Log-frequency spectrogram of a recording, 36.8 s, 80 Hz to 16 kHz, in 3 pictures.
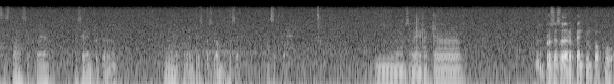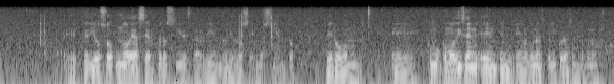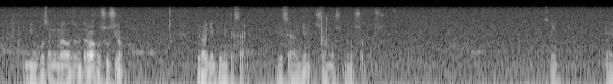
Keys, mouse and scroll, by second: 0.1 middle click, 1.8-4.4 drag, 4.6-5.8 middle drag, 6.6 middle click, 8.4 a, 8.7 c, 9.4-13.1 drag, 13.2 Escape, 13.4 middle click, 14.9-16.2 drag, 16.2-17.8 middle drag, 17.7 shift+a, 18.1 shift+middle click, 18.4 click, 19.6 shift+click, 20.4 shift+click, 24.9 c, 25.1-31.0 drag, 31.1 Escape, 31.4 middle click, 32.5-34.5 drag, 34.6-35.6 middle drag, 35.8 scroll down 2, 36.2-36.8 middle drag.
